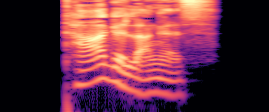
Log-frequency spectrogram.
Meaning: strong/mixed nominative/accusative neuter singular of tagelang
- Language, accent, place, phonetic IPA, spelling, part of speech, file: German, Germany, Berlin, [ˈtaːɡəˌlaŋəs], tagelanges, adjective, De-tagelanges.ogg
